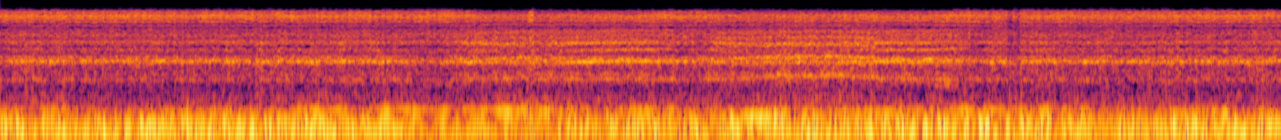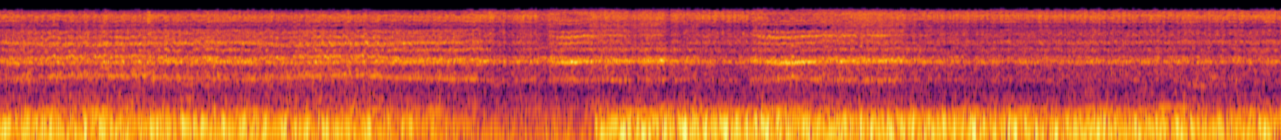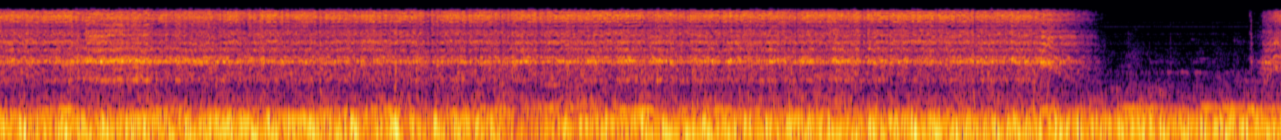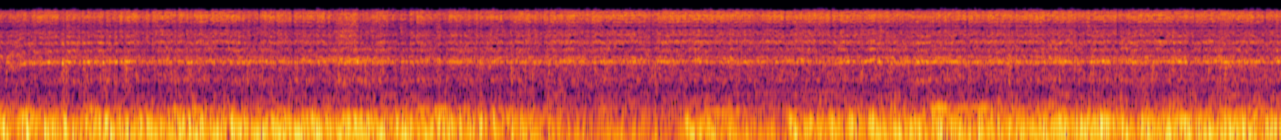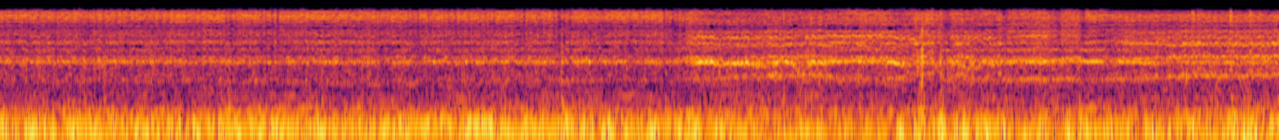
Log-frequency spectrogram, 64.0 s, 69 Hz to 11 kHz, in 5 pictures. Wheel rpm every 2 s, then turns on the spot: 160, 160, 160, 160, 160, 160, 160, 160, 160, 160, 160, 160, 160, 160, 160, 160, 160, 150, 20, 110, 160, 160, 160, 160, 160, 160, 160, 160, 160, 160, 160, 160.
none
